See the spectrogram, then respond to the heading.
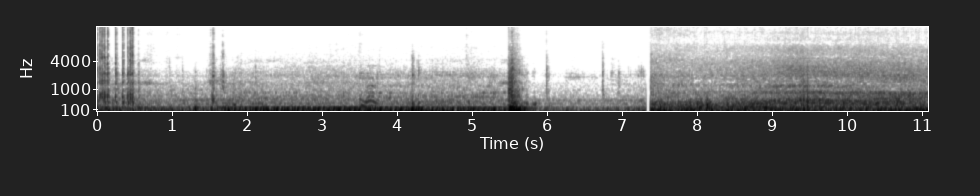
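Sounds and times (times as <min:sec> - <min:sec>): off-road vehicle engine rumble: 0:00.0 - 0:11.0.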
